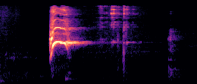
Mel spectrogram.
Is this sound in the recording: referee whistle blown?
yes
